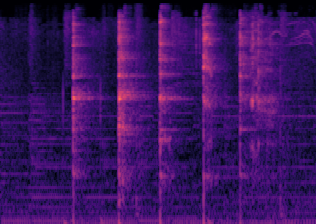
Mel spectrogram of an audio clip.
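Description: A utensil mixes pico de gallo dressed with fresh lime juice in a bowl, five or six distinct clinks and scrapes of metal against the bowl in an uneven rhythm, close and fairly quiet.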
